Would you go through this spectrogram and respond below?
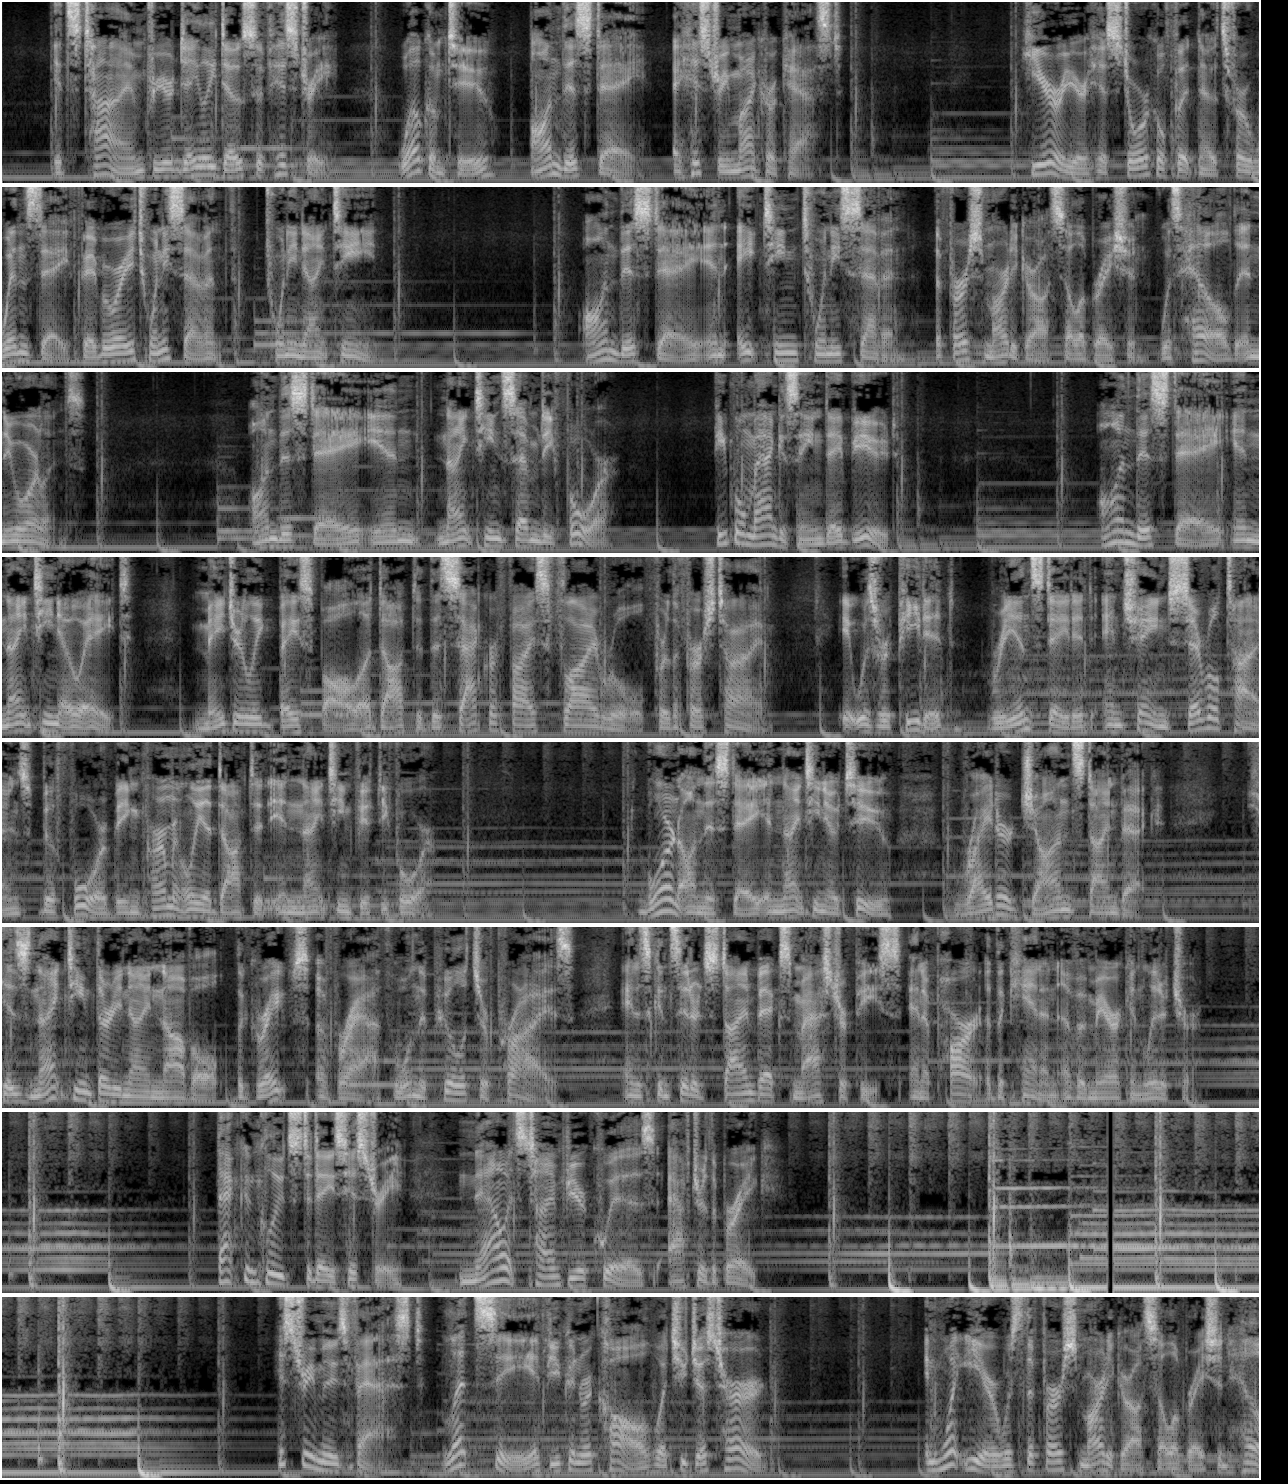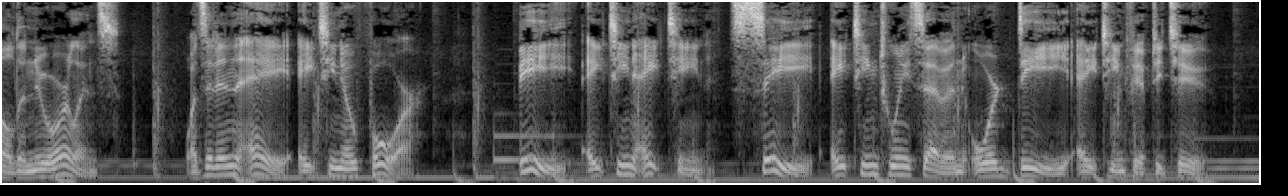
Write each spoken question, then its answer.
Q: In what year was the first Mardi Gras celebration held in New Orleans?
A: The answer is C, 1827 was the year of the first Mardi Gras celebration in New Orleans.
